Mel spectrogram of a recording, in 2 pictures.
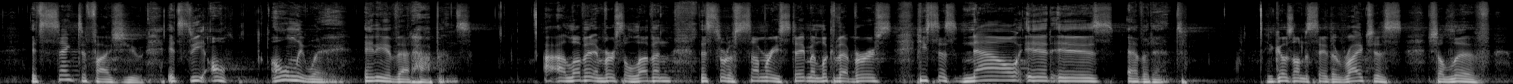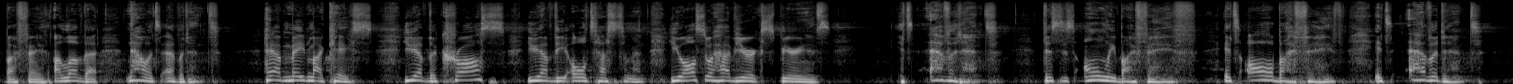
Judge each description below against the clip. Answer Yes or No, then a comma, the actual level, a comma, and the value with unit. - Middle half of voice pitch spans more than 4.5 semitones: Yes, wide, 5.6 semitones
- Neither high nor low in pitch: Yes, medium, 145 Hz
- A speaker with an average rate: Yes, average, 160 wpm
